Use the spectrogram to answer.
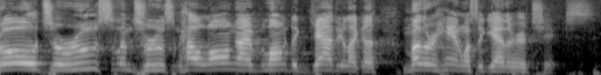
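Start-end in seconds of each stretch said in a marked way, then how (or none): none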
